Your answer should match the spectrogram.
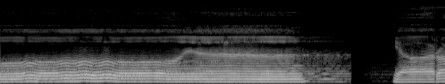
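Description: A solo voice chanting one long held note in liturgical psalm chant, wavering at first and then steadier, which fades out about three seconds in. After a brief silence the chant starts again at the very end.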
